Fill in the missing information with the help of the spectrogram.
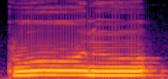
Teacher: کاف واو پیش کو، نون واو پیش نو، کونو، کونو نہیں پڑھیں گے، کاف اور واو بھی واو مدہ ہے اور نون واو یہ بھی واو مدہ ہے، دونوں کو ایک الف کے مقدار لمبا کرنا ہوگا، کھینچنا ہوگا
